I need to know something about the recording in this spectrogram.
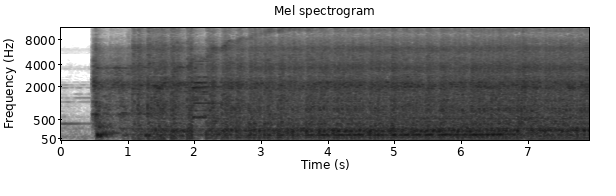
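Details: JCB diesel engine fires up and settles into a rough, uneven run: an engine misfire.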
